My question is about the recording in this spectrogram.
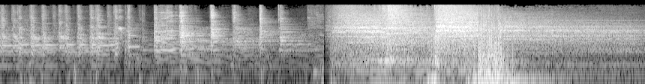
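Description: Hard rock band playing in the studio on drum kit, electric bass and guitar: a riff of sharp, rhythmic hits, then about six and a half seconds in a big held ending with crashing cymbals and a ringing chord that slowly fades out.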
